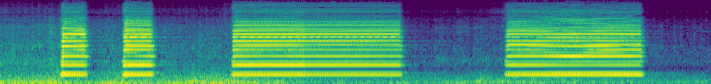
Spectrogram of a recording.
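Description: A modified car horn heard from outside the car blares in two short toots, then two longer sustained blasts, loud and bright with a harmonic, musical tone.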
